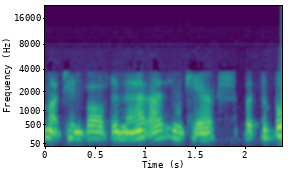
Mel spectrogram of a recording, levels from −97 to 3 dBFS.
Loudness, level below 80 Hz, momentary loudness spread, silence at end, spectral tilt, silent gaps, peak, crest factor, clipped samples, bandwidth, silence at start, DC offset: -20 LUFS; -70 dBFS; 9 LU; 0 s; -9 dB/octave; none; 0 dBFS; 18 dB; under 0.1%; 4 kHz; 0 s; under 0.1%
